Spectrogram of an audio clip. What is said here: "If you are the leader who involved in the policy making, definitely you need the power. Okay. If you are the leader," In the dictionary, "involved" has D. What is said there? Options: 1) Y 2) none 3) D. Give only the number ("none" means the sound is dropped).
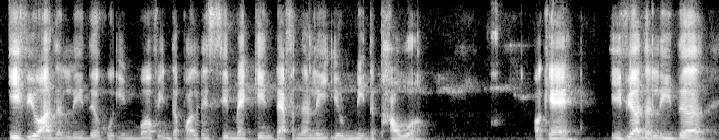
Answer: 2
